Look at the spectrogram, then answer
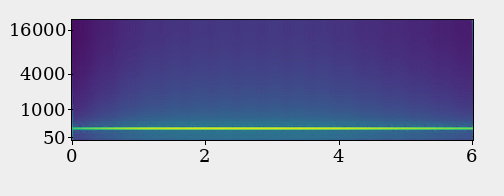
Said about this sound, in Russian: Основная частота звука в среднем 284 Гц. Вот чистый тон с этой частотой.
